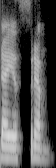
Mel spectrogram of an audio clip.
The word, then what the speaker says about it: diaphragm: It's called diaphragm. G is silent.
